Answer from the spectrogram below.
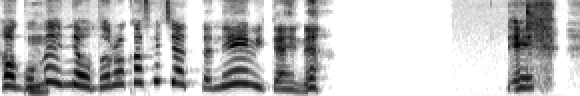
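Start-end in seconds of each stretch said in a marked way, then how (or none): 0.1-1.9 spoken through laughter, pitched up. Quoting the teacher's apology to the speaker, imitating laughing while talking. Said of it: "笑いながらね、".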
